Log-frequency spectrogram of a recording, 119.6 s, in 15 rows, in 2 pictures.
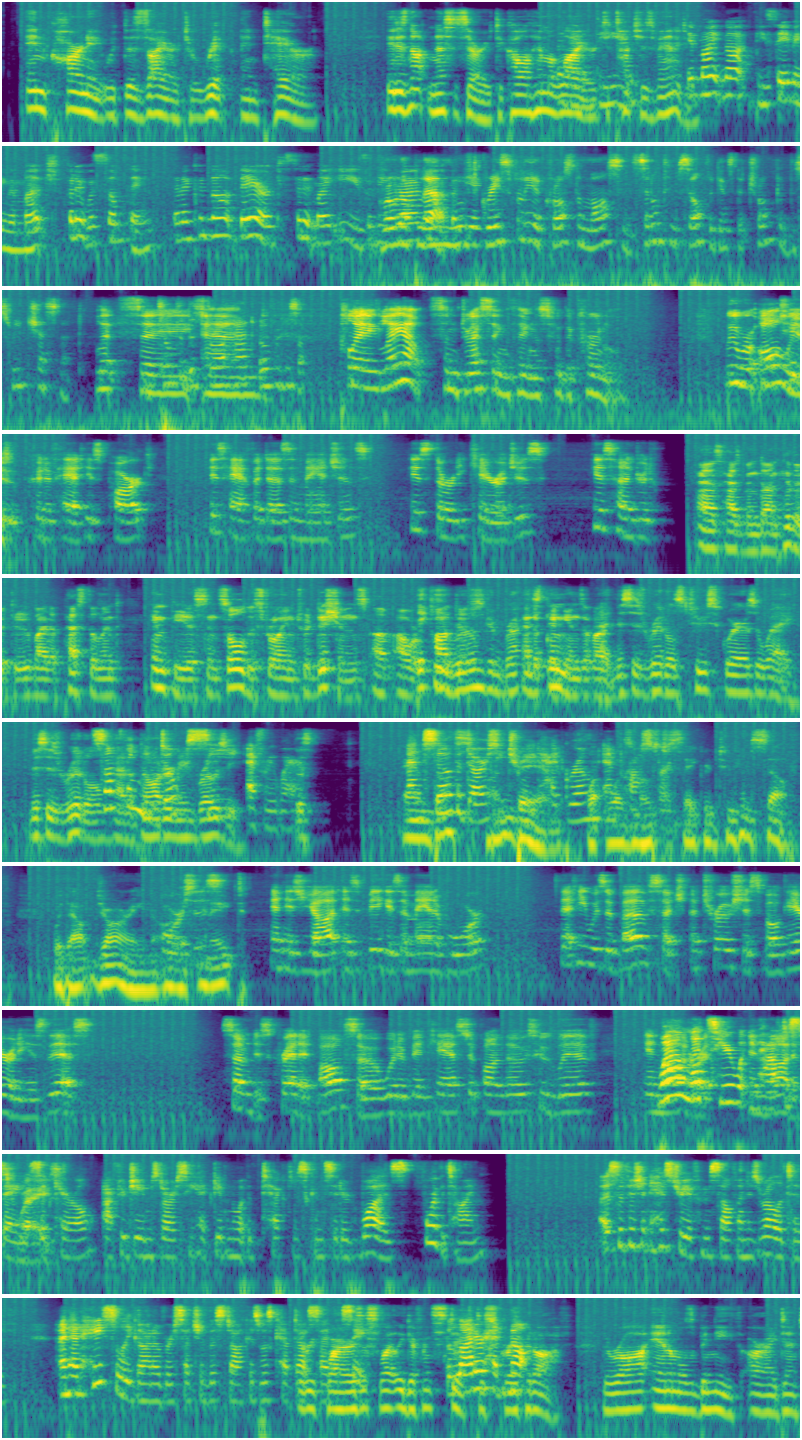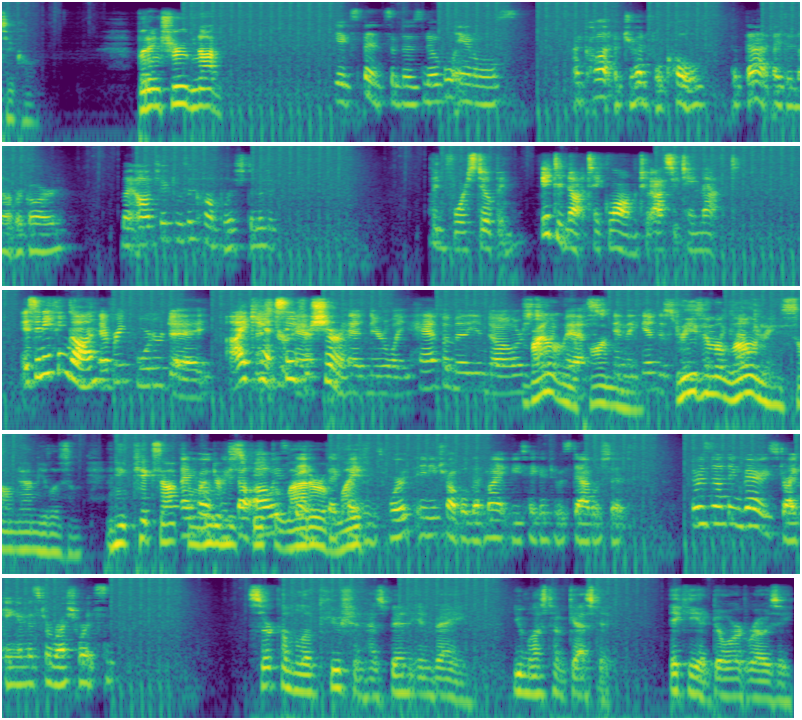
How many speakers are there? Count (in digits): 9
